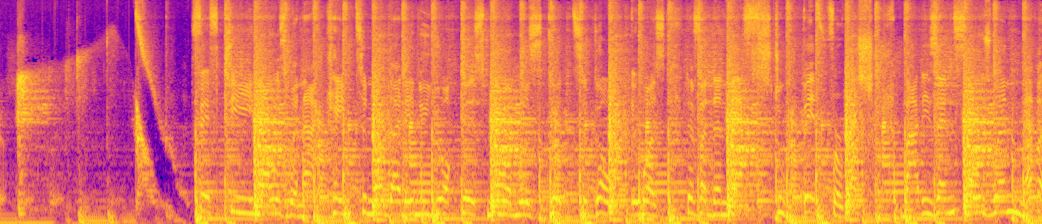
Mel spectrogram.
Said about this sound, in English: Rap music. It's all beat and all talk. It tells you a story and makes you want to dance. Dance. But right now is a music that is all beat, strong beat, and talk. It's rap music, and it sounds like this.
